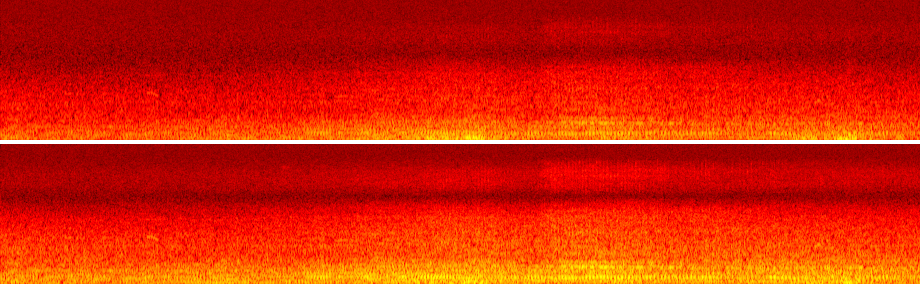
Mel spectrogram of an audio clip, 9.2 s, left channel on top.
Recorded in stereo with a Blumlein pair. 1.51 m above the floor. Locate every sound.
0.0 s a vehicle: 65° right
